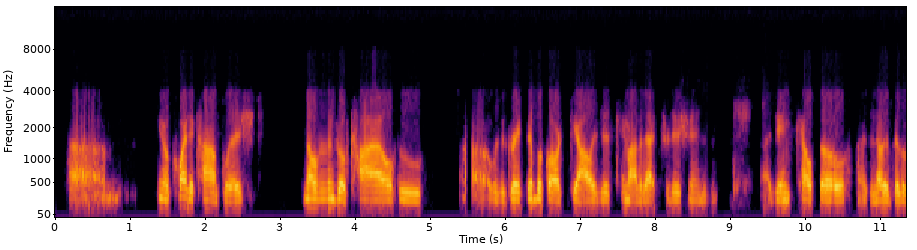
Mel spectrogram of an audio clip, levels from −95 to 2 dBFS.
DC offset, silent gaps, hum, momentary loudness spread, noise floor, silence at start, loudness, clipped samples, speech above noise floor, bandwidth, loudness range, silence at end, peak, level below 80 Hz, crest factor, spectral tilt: under 0.1%; none; none; 15 LU; -80 dBFS; 0.15 s; -17 LUFS; under 0.1%; 64 dB; 4.2 kHz; 3 LU; 0 s; -2 dBFS; -62 dBFS; 16 dB; -10 dB/octave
